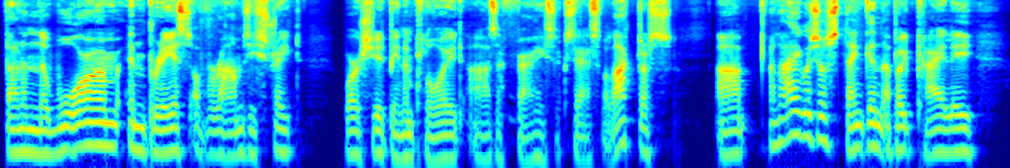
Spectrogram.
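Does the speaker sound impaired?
No.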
